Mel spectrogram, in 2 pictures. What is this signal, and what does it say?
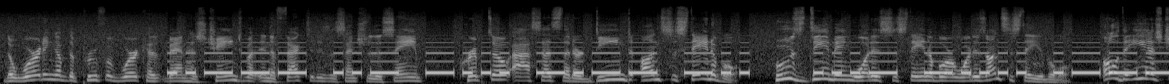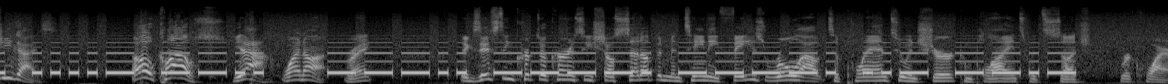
Morse code, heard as a keyed tone, machine-sent, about 13 wpm, 540 Hz, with speech in English. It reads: 2UBYD V6J4Z 899UQ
